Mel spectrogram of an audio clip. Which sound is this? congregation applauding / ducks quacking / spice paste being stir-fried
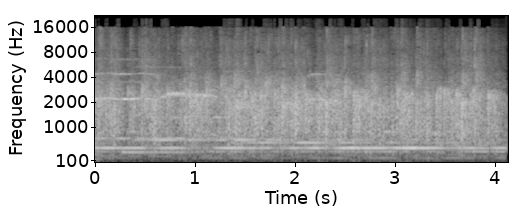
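congregation applauding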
